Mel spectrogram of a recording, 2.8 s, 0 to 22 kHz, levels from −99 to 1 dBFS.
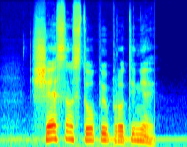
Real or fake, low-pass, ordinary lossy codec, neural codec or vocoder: real; none; none; none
